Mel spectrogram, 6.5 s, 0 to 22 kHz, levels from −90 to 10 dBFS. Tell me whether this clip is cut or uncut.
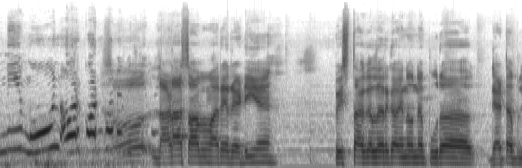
cut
